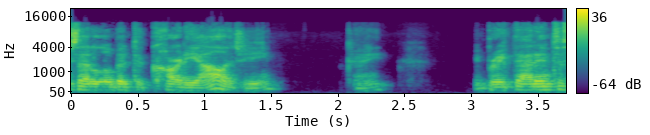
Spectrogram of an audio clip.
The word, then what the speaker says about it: cardiology: If we change that a little bit to cardiology, okay, you break that into syllables, cardiology, count backwards, the ultimate, penult, antepenult. It's the O or the aw sound that gets the emphasis. Cardiology, cardiology.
